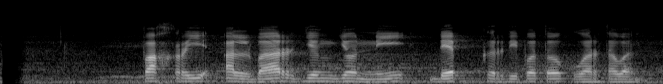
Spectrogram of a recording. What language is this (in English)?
Sundanese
